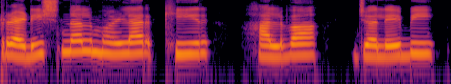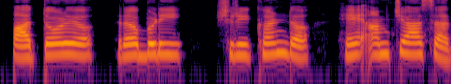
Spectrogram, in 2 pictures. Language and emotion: Goan Konkani, neutral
